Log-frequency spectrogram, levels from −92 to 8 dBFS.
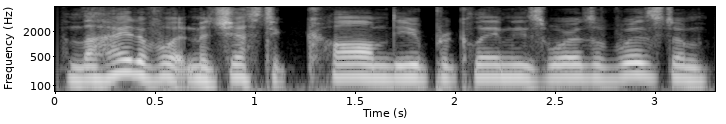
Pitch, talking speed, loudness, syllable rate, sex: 155 Hz, 255 wpm, -16 LUFS, 5.8 syllables/s, male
